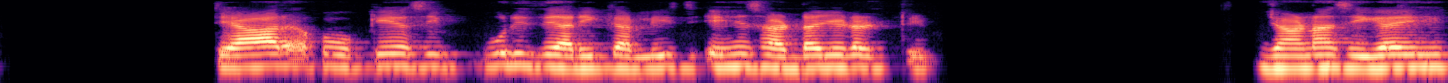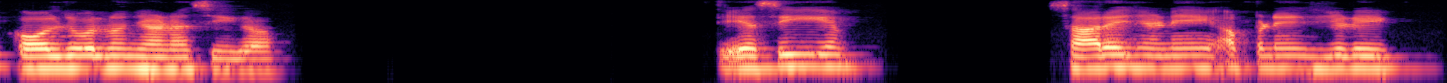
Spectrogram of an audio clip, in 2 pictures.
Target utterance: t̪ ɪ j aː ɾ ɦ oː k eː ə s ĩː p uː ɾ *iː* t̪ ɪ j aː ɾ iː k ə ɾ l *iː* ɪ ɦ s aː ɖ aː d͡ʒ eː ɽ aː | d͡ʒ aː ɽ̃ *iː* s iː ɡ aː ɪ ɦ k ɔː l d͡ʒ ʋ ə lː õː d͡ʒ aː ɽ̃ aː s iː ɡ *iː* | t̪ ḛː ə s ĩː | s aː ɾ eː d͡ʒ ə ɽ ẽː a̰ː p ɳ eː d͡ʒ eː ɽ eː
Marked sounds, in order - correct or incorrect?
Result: correct, correct, incorrect: aː, incorrect: aː

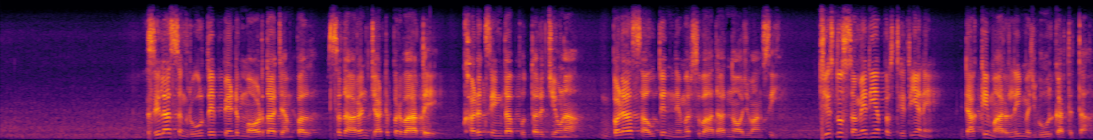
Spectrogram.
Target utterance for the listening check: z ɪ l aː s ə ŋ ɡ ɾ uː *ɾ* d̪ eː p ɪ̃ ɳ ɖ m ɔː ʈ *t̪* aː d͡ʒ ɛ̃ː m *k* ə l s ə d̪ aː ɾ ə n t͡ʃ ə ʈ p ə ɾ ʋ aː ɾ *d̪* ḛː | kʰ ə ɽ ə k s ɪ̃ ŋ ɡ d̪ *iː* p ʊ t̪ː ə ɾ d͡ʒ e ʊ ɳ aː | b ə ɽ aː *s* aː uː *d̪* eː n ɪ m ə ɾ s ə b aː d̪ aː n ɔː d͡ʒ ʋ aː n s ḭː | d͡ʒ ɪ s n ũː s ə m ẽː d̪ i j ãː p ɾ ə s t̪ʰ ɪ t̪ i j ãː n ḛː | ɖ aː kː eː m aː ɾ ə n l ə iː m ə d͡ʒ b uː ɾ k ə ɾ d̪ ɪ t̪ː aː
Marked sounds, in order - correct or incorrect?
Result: correct, incorrect: d̪, incorrect: p, correct, incorrect: aː, correct, incorrect: t̪

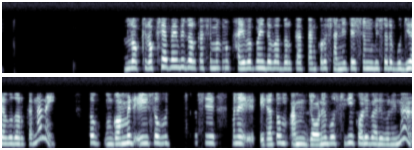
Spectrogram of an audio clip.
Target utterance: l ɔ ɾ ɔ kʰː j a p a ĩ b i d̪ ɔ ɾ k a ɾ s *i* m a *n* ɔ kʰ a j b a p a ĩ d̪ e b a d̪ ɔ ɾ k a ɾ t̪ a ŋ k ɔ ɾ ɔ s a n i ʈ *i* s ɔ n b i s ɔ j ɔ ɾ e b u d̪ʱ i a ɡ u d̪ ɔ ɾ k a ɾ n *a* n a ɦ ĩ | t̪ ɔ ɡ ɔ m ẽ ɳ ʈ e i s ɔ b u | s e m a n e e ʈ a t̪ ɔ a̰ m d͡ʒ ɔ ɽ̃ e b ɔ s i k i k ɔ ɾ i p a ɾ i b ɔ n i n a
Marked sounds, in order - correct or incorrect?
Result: incorrect: e, correct, incorrect: e, correct

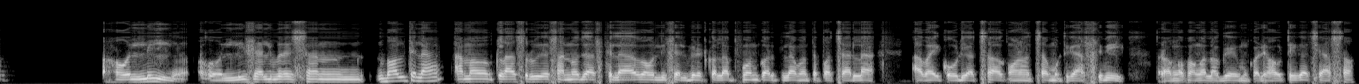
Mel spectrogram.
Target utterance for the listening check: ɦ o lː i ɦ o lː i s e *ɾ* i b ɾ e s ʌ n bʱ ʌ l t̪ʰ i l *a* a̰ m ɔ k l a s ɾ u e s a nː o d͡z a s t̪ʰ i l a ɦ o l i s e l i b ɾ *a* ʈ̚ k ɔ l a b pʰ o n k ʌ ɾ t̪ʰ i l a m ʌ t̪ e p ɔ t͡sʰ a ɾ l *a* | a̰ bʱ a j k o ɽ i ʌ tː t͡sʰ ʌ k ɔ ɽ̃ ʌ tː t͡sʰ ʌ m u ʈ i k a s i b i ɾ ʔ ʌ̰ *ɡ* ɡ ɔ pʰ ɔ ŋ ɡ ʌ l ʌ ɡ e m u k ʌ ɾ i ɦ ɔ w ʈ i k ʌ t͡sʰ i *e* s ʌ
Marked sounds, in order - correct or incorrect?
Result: incorrect: l, correct, incorrect: e, correct, incorrect: ŋ, incorrect: a

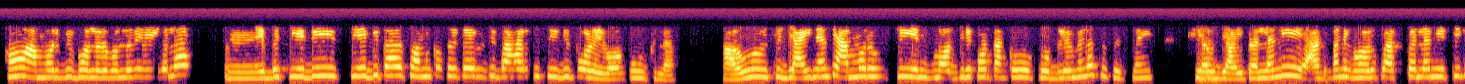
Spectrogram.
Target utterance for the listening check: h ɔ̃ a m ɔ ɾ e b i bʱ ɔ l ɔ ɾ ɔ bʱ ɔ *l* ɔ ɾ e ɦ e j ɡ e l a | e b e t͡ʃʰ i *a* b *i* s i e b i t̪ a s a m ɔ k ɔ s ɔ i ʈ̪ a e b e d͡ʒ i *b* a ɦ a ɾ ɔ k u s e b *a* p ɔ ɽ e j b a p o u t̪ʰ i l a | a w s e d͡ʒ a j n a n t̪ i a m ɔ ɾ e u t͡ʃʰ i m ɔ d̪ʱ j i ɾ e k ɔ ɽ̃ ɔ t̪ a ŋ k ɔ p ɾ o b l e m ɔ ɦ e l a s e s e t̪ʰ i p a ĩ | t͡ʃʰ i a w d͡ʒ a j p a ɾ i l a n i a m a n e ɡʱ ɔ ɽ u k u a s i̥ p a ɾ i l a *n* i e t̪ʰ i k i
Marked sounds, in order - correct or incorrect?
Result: correct, incorrect: e, correct, correct, incorrect: i, correct

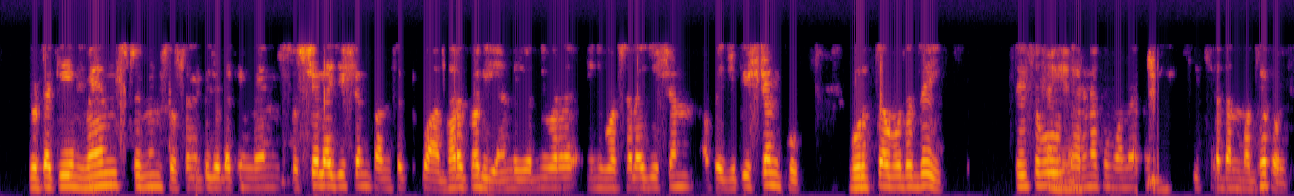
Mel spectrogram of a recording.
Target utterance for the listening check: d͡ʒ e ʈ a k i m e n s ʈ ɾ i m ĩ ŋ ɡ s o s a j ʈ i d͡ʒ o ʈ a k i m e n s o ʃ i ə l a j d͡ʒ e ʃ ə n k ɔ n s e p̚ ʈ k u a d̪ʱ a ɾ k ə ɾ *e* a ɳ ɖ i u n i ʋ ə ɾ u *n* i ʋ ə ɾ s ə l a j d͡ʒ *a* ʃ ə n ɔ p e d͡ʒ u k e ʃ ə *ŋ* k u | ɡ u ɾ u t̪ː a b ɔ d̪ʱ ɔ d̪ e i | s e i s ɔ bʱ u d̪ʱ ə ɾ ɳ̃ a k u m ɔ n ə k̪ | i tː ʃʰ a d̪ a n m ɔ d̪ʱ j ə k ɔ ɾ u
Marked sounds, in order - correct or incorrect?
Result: incorrect: i, correct, incorrect: e, incorrect: n

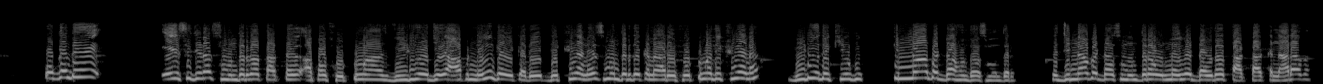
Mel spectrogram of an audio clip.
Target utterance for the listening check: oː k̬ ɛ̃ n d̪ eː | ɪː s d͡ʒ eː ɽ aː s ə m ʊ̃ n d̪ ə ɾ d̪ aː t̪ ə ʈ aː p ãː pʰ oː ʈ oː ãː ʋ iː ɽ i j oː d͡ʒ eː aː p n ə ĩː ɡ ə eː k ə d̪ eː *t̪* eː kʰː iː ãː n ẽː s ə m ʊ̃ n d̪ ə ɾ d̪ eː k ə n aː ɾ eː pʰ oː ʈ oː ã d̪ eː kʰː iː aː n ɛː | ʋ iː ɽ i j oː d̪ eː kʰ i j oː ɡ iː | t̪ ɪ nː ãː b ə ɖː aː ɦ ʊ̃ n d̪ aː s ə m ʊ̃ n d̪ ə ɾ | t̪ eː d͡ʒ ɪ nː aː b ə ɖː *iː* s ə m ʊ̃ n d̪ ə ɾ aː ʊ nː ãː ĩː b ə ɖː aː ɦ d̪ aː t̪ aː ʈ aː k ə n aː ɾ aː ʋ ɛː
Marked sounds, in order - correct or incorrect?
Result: incorrect: d̪, incorrect: aː

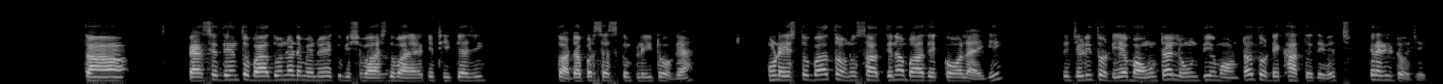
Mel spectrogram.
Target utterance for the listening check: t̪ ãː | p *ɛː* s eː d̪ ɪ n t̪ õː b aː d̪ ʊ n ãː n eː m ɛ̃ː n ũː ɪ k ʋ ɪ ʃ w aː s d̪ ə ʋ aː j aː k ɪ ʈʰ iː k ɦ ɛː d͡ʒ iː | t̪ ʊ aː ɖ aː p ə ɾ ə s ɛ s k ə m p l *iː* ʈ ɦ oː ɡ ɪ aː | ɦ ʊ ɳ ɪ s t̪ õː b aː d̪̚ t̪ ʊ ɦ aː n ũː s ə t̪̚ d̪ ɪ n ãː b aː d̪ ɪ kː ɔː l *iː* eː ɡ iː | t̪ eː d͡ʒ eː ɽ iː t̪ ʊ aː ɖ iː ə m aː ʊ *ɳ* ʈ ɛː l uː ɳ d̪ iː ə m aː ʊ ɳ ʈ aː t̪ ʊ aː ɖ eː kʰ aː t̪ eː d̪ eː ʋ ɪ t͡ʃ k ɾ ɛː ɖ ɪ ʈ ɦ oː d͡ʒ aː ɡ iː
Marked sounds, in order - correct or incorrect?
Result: correct, correct, incorrect: aː, correct

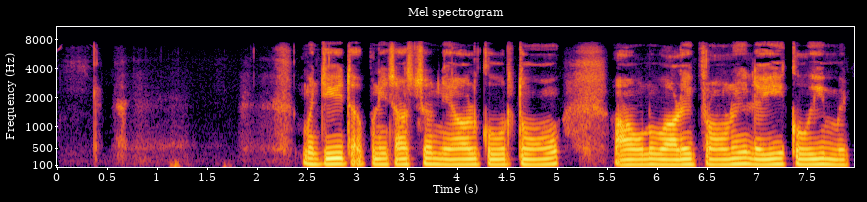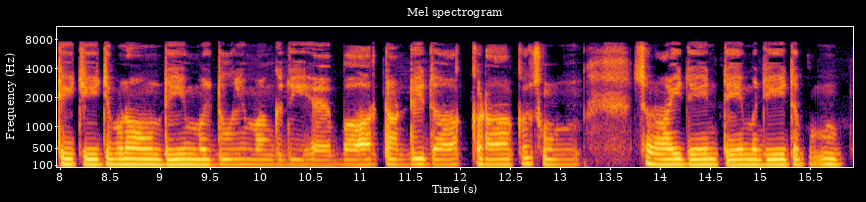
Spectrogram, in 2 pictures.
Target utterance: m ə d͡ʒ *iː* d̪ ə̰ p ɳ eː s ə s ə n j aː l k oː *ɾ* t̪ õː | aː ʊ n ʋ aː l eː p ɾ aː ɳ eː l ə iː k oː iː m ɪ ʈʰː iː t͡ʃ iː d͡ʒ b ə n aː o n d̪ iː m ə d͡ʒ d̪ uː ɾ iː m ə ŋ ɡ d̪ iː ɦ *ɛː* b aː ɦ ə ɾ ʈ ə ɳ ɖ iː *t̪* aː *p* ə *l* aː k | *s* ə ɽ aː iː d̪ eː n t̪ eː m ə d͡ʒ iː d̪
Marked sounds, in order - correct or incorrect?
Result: correct, correct, correct, incorrect: d̪, incorrect: k, incorrect: ɽ, correct

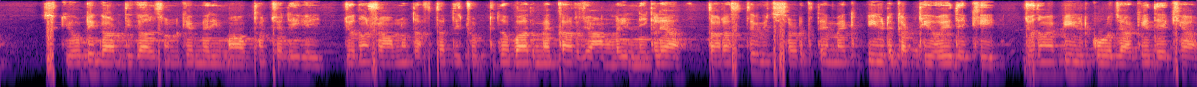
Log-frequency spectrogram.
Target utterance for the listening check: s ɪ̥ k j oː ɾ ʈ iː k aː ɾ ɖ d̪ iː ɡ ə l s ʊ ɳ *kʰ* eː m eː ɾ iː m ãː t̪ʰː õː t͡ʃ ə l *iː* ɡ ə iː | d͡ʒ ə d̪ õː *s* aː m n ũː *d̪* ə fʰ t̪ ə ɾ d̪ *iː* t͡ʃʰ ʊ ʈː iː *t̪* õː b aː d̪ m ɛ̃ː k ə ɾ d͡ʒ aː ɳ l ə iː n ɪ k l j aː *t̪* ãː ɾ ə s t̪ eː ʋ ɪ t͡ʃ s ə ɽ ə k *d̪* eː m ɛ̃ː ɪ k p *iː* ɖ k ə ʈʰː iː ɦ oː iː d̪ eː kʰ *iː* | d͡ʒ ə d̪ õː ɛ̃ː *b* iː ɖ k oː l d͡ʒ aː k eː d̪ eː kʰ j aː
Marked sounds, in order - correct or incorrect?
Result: incorrect: k, correct, incorrect: ʃ, correct, correct, correct, correct, incorrect: t̪, correct, correct, incorrect: p

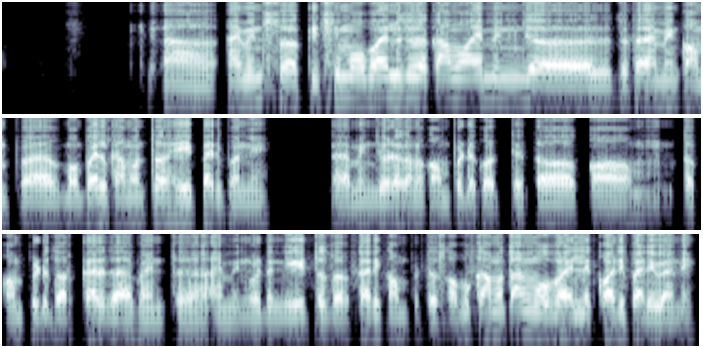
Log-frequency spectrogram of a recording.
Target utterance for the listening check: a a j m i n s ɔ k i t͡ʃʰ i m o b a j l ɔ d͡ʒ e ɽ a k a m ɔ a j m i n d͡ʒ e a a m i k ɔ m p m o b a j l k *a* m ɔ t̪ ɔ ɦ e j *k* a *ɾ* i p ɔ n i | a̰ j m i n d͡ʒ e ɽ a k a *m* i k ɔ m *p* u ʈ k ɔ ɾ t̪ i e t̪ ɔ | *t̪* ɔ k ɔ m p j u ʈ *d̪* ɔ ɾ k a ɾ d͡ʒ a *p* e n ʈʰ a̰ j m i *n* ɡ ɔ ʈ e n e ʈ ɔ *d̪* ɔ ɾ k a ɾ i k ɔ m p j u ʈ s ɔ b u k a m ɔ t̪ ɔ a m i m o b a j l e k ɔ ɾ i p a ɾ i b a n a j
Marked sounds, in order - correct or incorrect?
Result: correct, incorrect: p, correct, correct, correct, correct, correct, incorrect: b, correct, correct

